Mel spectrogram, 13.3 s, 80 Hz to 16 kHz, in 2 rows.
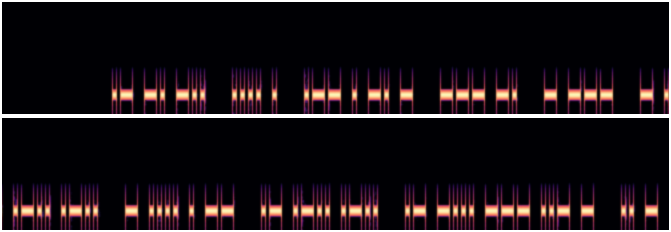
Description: Morse code, heard as a keyed tone, about 30 wpm, 700 Hz. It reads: AND HE WENT ON TO TELL THEM ALL ABOUT IT
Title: Sentences from Top 900 Words 30wpm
